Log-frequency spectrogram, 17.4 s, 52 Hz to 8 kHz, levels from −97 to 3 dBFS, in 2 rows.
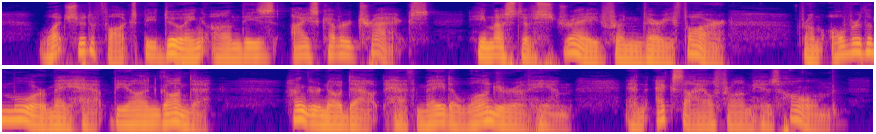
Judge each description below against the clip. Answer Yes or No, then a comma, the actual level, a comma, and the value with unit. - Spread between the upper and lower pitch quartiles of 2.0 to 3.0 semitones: No, average, 4.9 semitones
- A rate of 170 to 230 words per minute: No, slow, 135 wpm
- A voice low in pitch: Yes, very low, 95 Hz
